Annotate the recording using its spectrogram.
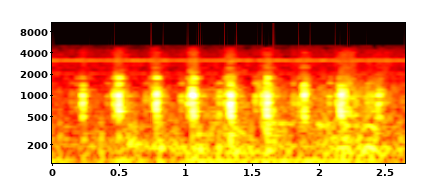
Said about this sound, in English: All is silent, but for the ticking of an alarm clock.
